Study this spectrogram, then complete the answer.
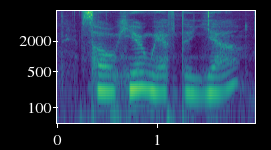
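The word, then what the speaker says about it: ياء: here we have the Y and the Y is like a y sound or like an i i or Y and the Y looks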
